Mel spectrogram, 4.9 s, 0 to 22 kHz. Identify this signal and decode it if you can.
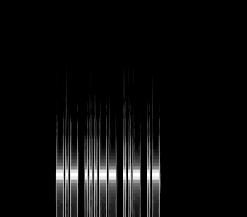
Morse code, heard as a keyed tone, about 25 wpm, 700 Hz. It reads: K3UA
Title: Easy Call Signs Repeated 3x - 25wpm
